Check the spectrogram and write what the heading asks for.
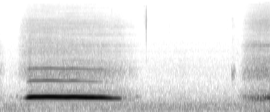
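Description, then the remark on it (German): A person mimics an owl with one long, steady hoot lasting about a second, loud and slightly falling in pitch, followed by quiet and a faint breathy noise at the end. “und der, der, äh, die Eule wäre...”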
